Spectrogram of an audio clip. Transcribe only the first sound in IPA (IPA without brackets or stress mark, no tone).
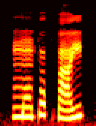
m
